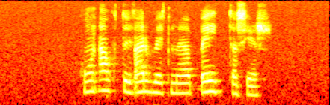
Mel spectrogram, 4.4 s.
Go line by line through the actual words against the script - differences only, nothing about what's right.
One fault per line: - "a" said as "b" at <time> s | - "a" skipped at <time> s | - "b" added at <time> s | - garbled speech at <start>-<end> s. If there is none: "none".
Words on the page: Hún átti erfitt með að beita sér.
none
